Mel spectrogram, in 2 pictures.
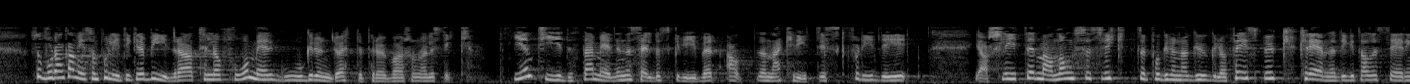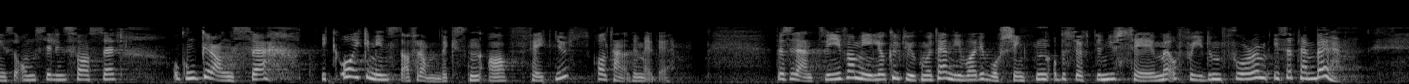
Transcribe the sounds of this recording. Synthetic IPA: sɔʋʊɖɑnkʰɑnʋɪsɔmpʰʊliːt̪ɪkəɾəbiːd̪ɾɑːt̪ʰɪlɔfoːmeːɾɡuːɡɾʉnd̪ɪɔɛt̪ːəɾpʰɾøːʋbɑʂʊɳɑlɪst̪ɪkː | ɪɛnt̪ʰiːd̪d̪æɾmeːd̪ɪənəsɛlbəskɾiːʋəɾʔɑt̪d̪ɛnæɾkʰɾiːt̪ɪskfɔɖiːd̪ɪ | jɑ̰ːʂɭiːt̪əɾmɛɑnɔŋsəsʋɪkt̪pʰɔɡɾʉnːɑʋɡʉːɡl̩ɔfeɪsbʉkkʰːɾeːʋənəd̪ɪɡɪt̪ʰɑlɪseːɾɪŋsɔ̰ʔɔmst̪ɪlːɪŋsfɑːsəɾ | ɔkʰʊŋkʉɾɑŋsə | ɪɔɪkːəmɪnst̪ɑ̰ʋfɾɑmʋɛkst̪n̩ɑʋfeɪknjʉːsɔɑlt̪ʰæɳɑ̰t̪ɪːʋəmḛːd̪ɪ̰ə̰ɾ | pʰɾɛsɪd̪ɛnt̪ʰʋɪːfɑmiːljəɔkʉlt̪ʰʉːɾkʊmɪt̪ʰeːənʋɪʋɑɾɪwɔʂɪŋt̪n̩ɔbəsøːkt̪əmjʉseːʉməɔfɹiːd̪ɔmfɔɹʉmɪsɛp̚t̪ʰɛmbəɾ

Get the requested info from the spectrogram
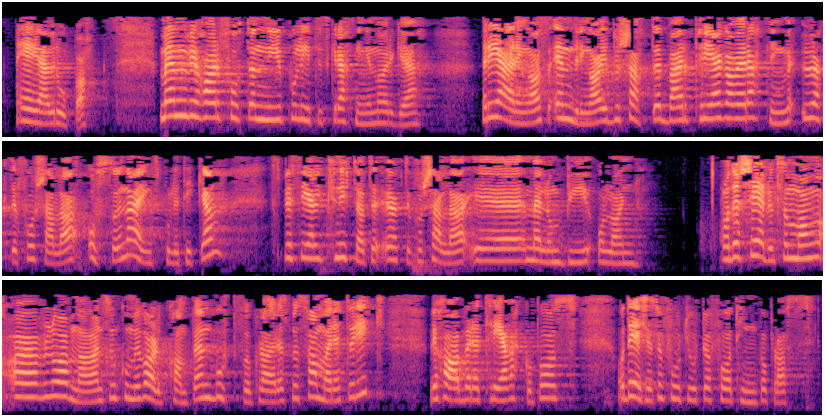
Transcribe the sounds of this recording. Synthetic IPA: ɛɪɑʉɾuːpɑ | mɛnʋɪɦɑɾfɔt̪ːɛnːyːpʰʊliːt̪ɪskɾɛt̪nɪŋɪnɔɾɡə | ɾɛjeːɾɪŋɑsɛnd̪ɾɪŋɑɪbʉʂɛt̪ːəbæːɾpʰɾeːɡɑʋɛɾɛt̪nɪŋmɛʔøːkt̪əfɔʂɛlːɑɔsːɔɪnæːɾɪŋspʰʊlɪt̪ʰɪkːənspɛsɪɛlt̪̚kʰnʏt̪ːɑt̪ʰɪlʔøːkt̪əfɔʂɛlːɑmɛlːɔmbyːʔɔlɑɲː | ʔɔd̪ɛʂeːɾʉːt̪sɔmːɑŋːɑʋloːʋnɑːʋəɳsɔmkʰɔmːɪʋɑlɡ̚kʰɑmpənbʊʈːfɔɾkʰlɑːɾəsmɛsɑmːəɾɛt̪ʊɾɪkːʋɪɦɑɾbɑːɾət̪ʰɾeːʋækːʊpʰɔɔsʔɔd̪ɛæɾɪçːəsɔfʊʈːjʊʈːɔfoːt̪ʰɪŋːpɔpʰlɑs

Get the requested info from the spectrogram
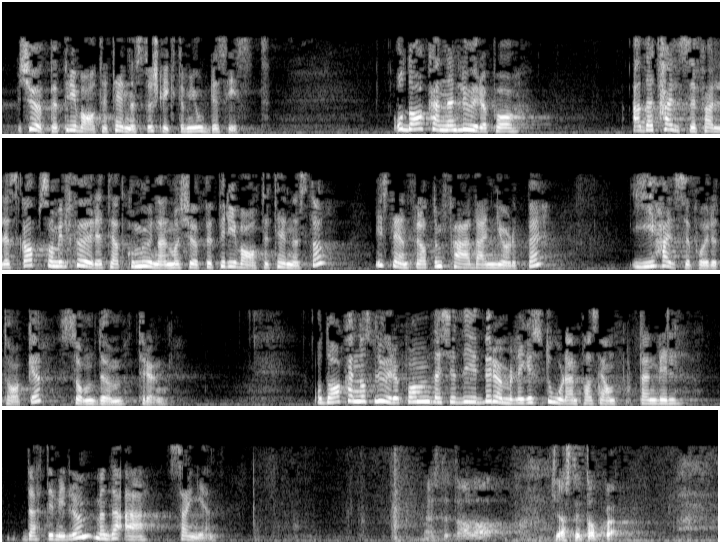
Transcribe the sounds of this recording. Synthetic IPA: çøːpəpʰɾɪʋɑːt̪ət̪ʰeːnəst̪əʂɭiːk̚d̪ɛmjʊɖəsɪst̪ | ʔɔd̪ɑkʰɑnd̪ɛnlʉːɾəpʰɔ | ʔæɖ̪ɛɛt̪hɛlsəfɛlːəskɑːpsɔmʋɪlføːɾət̪ʰɪlɑt̪kʰʊmʉːnənmɔçøːpəpʰɾɪʋɑːt̪ət̪ʰeːnəst̪ə | ɪst̪eːd̪nfɔɾɑt̪̚d̪ɛmfæːɖɛnjœɽpə | ihɛlsəfoːɾət̪ʰɑːkəsɔmd̪œmt̪ʰɾœŋ | ʔɔd̪ɑkʰɑnɛɔslʉːɾəpʰɔɔmd̪ɛæɪçːəd̪ɪbəɾœmːəlɛɡəst̪uːɽəmpʰɑsɪɑnt̪ənəʋɪl | d̪æt̪ːɪmɪlːʉmːɛnd̪ɛʔæsæŋə̰n | nɛst̪ət̪ʰɑːlɑkæ̰st̪ɪt̪ɔpːə̰

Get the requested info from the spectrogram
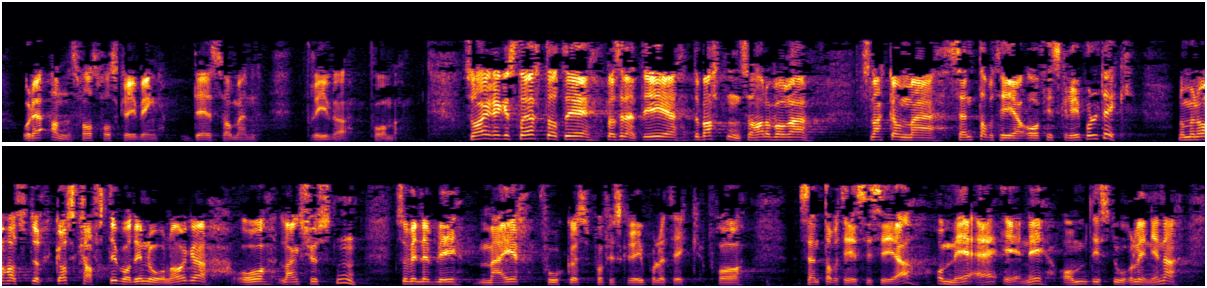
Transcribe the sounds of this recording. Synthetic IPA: ɔd̪ɛæʔɑnsʋɑːʁsfɔʁskɾiːʋɪ̰ŋd̪ɛsɔmɛnd̪̥ɾiːʋə̰ɾpʰɔ̰mæ̰ | sɔhɑɾɛɡɾɛɡɪst̪ɾeːʁt̪ɔt̪ɪpʰɾɛsɪd̪ɛnt̪ɪd̪ɛbɑt̪ːn̩sɔhɑd̪ɛʋoːɾə | snɑkːɔmːɛsɛnt̪əʁpʰɑt̪ʰiːəʔɔfɪskəɾiːpʊlɪt̪ʰɪkː | nɔʁmɛnoːɦɑʁst̪ʏʁkəɔskʰɾɑft̪ɪboːd̪əɪnuːʁnɔɾɡəɔlɑŋsjʉst̪n̩sɔʋɪld̪ɛbliːmæɪʁfuːkʉspʰɔfɪskəɾiːpʰʊlɪt̪ʰɪkːfɾɔ | sɛnt̪əʁpʰɑt̪ʰiːəsɪsiːɑɔmɛʔæɾʔeːnɪɔmd̪ɪst̪uːɾəlɪnjənə

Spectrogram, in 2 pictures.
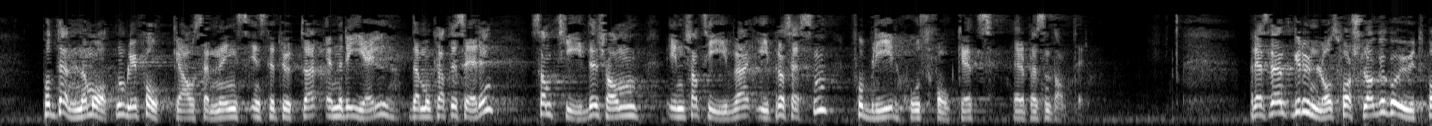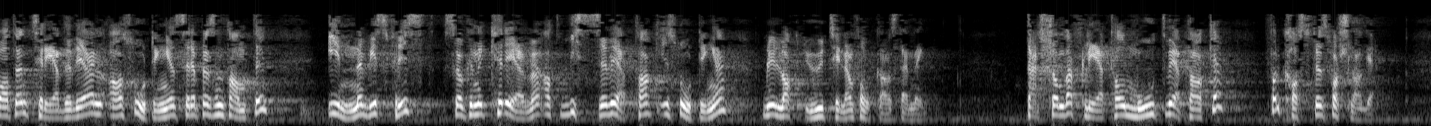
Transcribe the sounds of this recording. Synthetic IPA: pʰɔd̪ɛnːəmoːt̪n̩blɪɾfɔlkəɑʋsɛnɪŋsɪnst̪ɪt̪ʰʉt̪əʔɛnɾɛɛld̪ɛmʊkɾɑt̪ɪseːɾɪŋsɑmt̪ʰiːd̪ɪʂɔmɪnɪsɪɑt̪ʰiːʋəʔɪpʰɾʊsɛsːn̩fɔɾbliːɾhʊsfɔlkət̪sɾɛpɾəsənt̪ʰɑ̰nt̪ʰəɾ | pʰɾɛsɪd̪ɛnt̪ɡɾʉnloːsfɔʂɭɑːɡəɡoːɾʉːt̪pʰɔɑt̪ɛnt̪ʰɾɛːd̪jəd̪eːlɑʋst̪uːʈɪŋːəsɾɛpɾəsənt̪ʰɑnt̪əɾ | ɪnːəʋɪsfɾɪst̪skɑlkʉnːəkʰɾeːʋəʔɑt̪ʋɪsːəʋeːt̪ʰɑːkɪst̪uːʈɪŋːəblɪɭɑkt̪ʉːt̪ʰːɪlɛnfɔlkəɑ̰ʋst̪ɛmːɪ̰ŋ | d̪̥æʂɔmd̪ɛæɾfleːʈʰɑlmuːt̪ʋeːt̪ʰɑːkə | fɔɾkʰɑst̪əsfɔʂɭɑ̰ːɡə

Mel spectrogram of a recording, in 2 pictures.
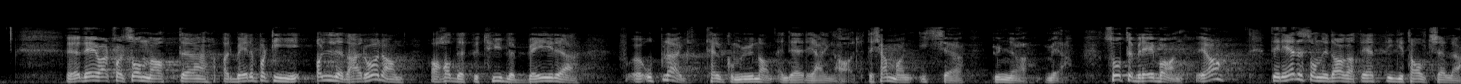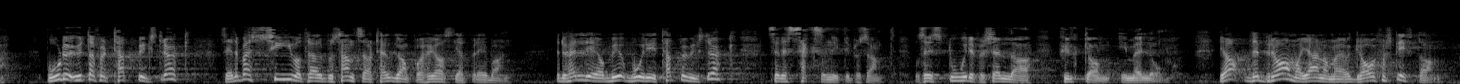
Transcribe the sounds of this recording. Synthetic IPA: d̪ɛæɾɪʋæʈːfɑlsɔnːɑt̪ɑɾbæɪd̪əpɑʈiːɪɑlːəd̪ɛhæːɾoːɾɑnhɑ̰ɾɦɑd̪ːəɛt̪̚bət̪ʰyːd̪l̩ɪbɛɪɾə | ʊpːlɛɡt̪ʰɪlkʰʊmʉːnɑnɛ̰nd̪ɛɾɛjæːɾɪŋɑ̰hɑ̰ɾd̪̥ɛçɛnːəmɑnɪçːə̰ | ʉɲɑ̰mɛ̰sɔt̪ʰɛlbɾɛɪbɑ̰ːnjɑːd̪̥æɾɛd̪ɛsɔnːɪd̪ɑːɡɑt̪̚d̪ɛæɾɛt̪̚d̪ɪɡɪt̪ʰɑːlt̪ʃɛlːə̰ | b̥uːɖʉʉːt̪ɑfɔʈʰɛt̪̚ːbʏɡst̪ɾøːksɔɛɖɛbɑːɾəsyːʋɔt̪ʰɾɛd̪ʋəpʰɾʊsɛnt̪sɔmhɑʈʰɪlɡɑŋpʰɔhœʏɑst̪jɛt̪̚bɾɛɪbɑ̰ːɳ | ɛɖʉhɛld̪ɪɔbuːɾɪt̪ʰɛt̪̚bəbʏɡst̪ɾøːksɔɛɖɛsɛksɔnɪt̪ːɪpʰɾʊsɛ̰nt̪ɔsɔɛɖɛst̪uːɾəfɔʂɛlɑ̰fʏlkɑnɪmɛlːɔ̰m | jɑːd̪ɛbɾɑːmɛjæːɳɑmɛɡɾɑːʋfɔʂkɾɪft̪ɑ̰n

